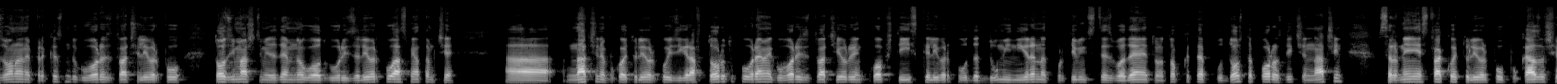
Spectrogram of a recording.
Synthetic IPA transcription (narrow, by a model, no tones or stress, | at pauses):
zɔnənɛpɾɛkɤsnot̪oɡovɔɾizɐt̪ovat͡ʃɛlivɛɾpulˠ | t̪ɔzimat͡ʃʃt̪ɛmid̪ɐd̪ɛmnɔɡʊɔd̪ɡovoɾizɐlivɛɾpulˠasmʲjat̪əmt͡ʃɛ | nat͡ʃinəpokɔjt̪olivɛɾpulˠiziɡɾaft̪ɔɾot̪o̥povɾɛmɛɡovɔɾizɐt̪ovat͡ʃɛoɾɡɛnkɔpʃt̪ɛiskəlivɛɾpulˠd̪ɐd̪ominiɾənɐt̪̚pɾot̪ivnit̪si̥t̪ɛzblˠɐd̪ɛnɛt̪onɐt̪ɔp̚kət̪əpod̪ɔst̪əpoɾɐzlit͡ʃɛnːat͡ʃinfsɾɐvnɛniɛst̪ovakoɛt̪olivɛɾpulˠpokazvɐʃɛ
